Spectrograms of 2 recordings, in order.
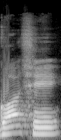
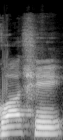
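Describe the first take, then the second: Both takes have the same delivery.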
